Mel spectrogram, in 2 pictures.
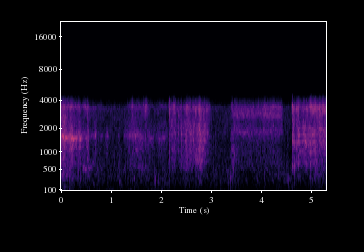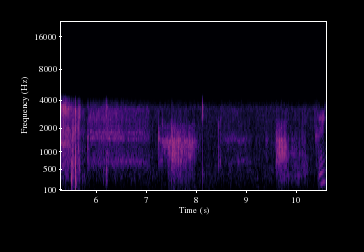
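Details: Tired child asleep in a car, snoring like a grown man: repeated rough, noisy breaths with snorting bursts over faint car noise.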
